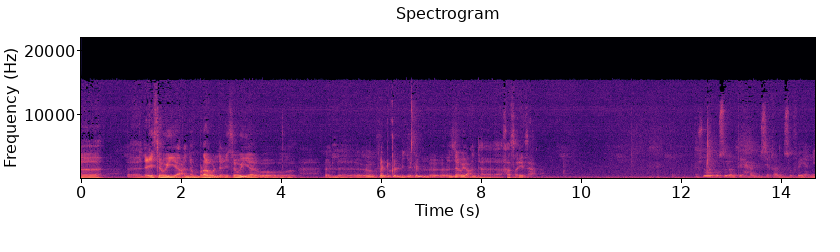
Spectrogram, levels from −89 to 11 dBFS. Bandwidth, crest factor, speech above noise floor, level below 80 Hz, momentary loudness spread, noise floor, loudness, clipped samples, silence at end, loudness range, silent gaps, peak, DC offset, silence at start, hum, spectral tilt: 16 kHz; 20 dB; 21 dB; -66 dBFS; 24 LU; -40 dBFS; -20 LUFS; under 0.1%; 0 s; 15 LU; none; 0 dBFS; under 0.1%; 0 s; none; -6 dB/octave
